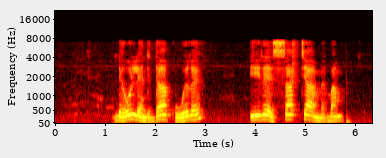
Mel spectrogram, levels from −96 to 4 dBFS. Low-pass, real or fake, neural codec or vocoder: 7.2 kHz; real; none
